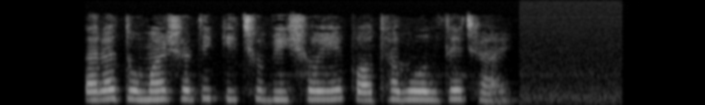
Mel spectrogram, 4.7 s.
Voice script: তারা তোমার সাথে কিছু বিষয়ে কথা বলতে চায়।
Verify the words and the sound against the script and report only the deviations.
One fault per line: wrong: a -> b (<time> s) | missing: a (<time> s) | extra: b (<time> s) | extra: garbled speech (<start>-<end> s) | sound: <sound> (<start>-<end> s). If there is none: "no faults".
no faults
